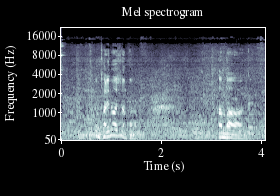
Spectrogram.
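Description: A fork scrapes against a plate.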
